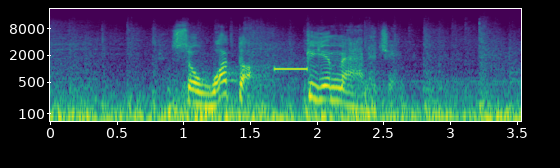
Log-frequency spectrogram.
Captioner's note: beep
